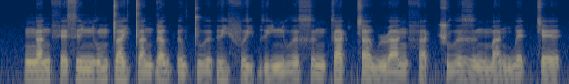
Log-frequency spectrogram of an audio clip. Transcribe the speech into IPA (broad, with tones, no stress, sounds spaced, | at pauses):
ŋ a˧˥ n h ɛ˨˩˨ s ɨ˧ ɲ o˧˥ m t̪ a˧ j t̪ a˨˩ n ɗ a˧˥ w ʔ ə˨˩ w t̪ u˨˩˦ ə̯ ʔ ɨ˧ j f ə˨˩ j ɓ ɨ˨˩˨ j ɲ u˧˥ ə̯ x ə˨˩ ŋ k a˦˥ k̚ c a˨˩ w ɹ a˧ ŋ h a˨˩ k̚ ʂ u˧˥ ə̯ ɣ ə˨˩ ŋ m a˨˩˨ ŋ w ɛ˦˥ t̚ c ɛ˧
